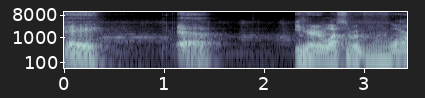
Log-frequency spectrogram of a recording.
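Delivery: rough, rasping, raspy voice. Retelling what a stranger asked before a performance, imitating a raspy voice. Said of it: "he has this raspy voice".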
